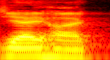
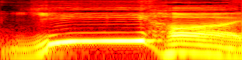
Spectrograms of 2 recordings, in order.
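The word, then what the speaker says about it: Yehi: Kozlov, by the way, we haven't mentioned him on this episode yet, refuses to pronounce Yehai correctly, opting for Yee-Hi instead, because his gimmick seems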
